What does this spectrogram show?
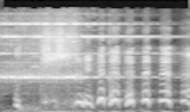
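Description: A mobile phone rings close by with a quick, repeating electronic ringtone, a series of bright pulsing chirps over a steady tone, with no one speaking.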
